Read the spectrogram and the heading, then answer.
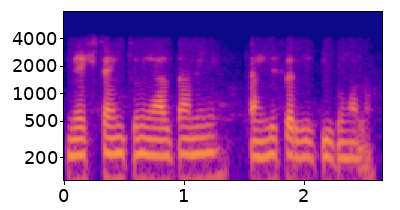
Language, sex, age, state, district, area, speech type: Marathi, male, 18-30, Maharashtra, Amravati, rural, conversation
